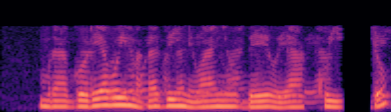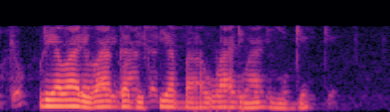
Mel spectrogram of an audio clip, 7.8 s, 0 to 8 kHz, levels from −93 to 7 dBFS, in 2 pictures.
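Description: From the start and right through, there's echo with no canceller: the far end's loudspeaker is feeding its mic, so every phrase comes back about 15 dB down, roughly a third of a second later, as a thinner shadow trailing the talker.

Then there's packet loss with pitch repetition, twice. From 3.37 to 3.69 s about 320 ms goes missing in one block, so the repeated pitch period buzzes briefly, fades to silence and cross-fades back. From 5.82 to 6.32 s about 250 ms is lost in short scattered gaps, none longer than 40 ms, giving a string of brief held, buzzy blips.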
